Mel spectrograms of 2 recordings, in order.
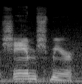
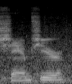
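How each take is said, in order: First: The word ends with an added 'm' sound, 'shmere'. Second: The word ends plainly with 'shir', no added sound. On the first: The speaker calls it wrong. "it's fun to say Shamshmere" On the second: The speaker calls it right. "I know it's Shamshir"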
